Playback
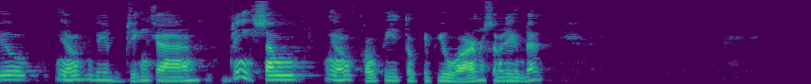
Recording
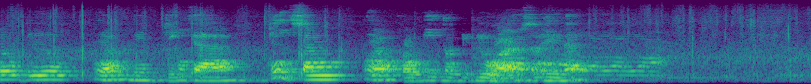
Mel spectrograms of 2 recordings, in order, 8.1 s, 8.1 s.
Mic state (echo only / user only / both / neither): both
